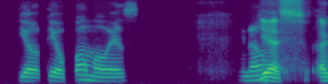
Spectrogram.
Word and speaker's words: Teofimo: Yeah, Teofimo he's a Lopez.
